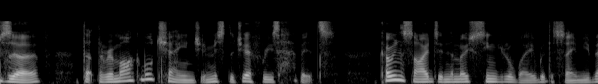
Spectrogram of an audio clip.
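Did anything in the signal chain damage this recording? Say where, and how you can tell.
No, nothing in the chain damaged this speech; it simply went through a call's microphone processing, which is why there's no content above 8 kHz and the lowest bass is trimmed away, and that's just how that stage normally shapes the sound.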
